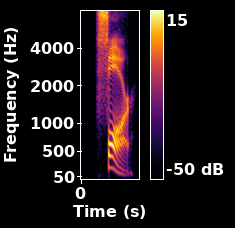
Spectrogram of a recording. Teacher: Far has a strong R sound in American English.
